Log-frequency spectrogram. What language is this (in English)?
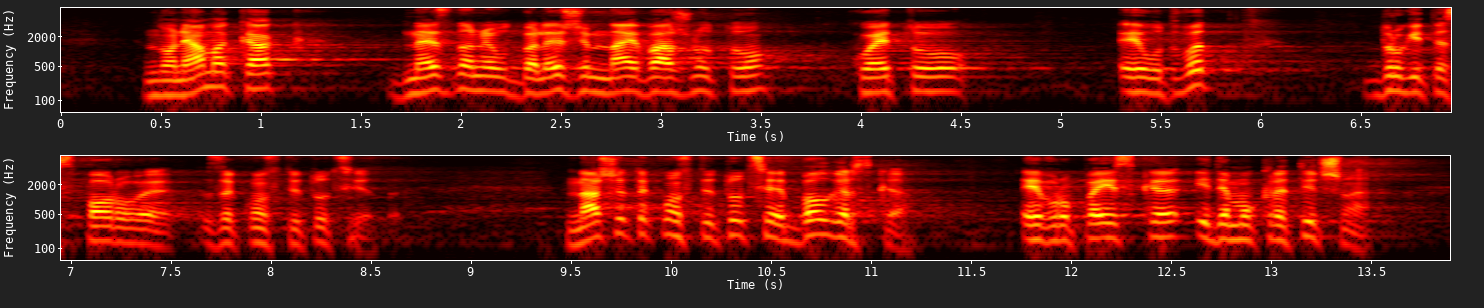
Bulgarian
